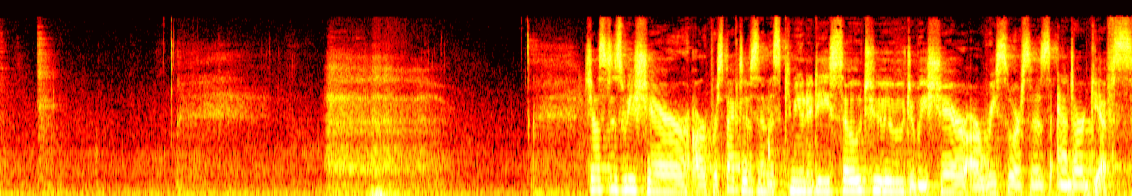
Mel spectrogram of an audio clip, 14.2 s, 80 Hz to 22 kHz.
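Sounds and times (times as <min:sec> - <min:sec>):
people at a Sunday morning community gathering breathing deeply: 0:02.2 - 0:05.7, 0:06.6 - 0:07.3
speech: 0:07.4 - 0:14.1.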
